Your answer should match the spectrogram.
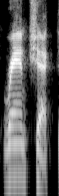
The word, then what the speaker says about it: Ramczyk: Ramchek.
